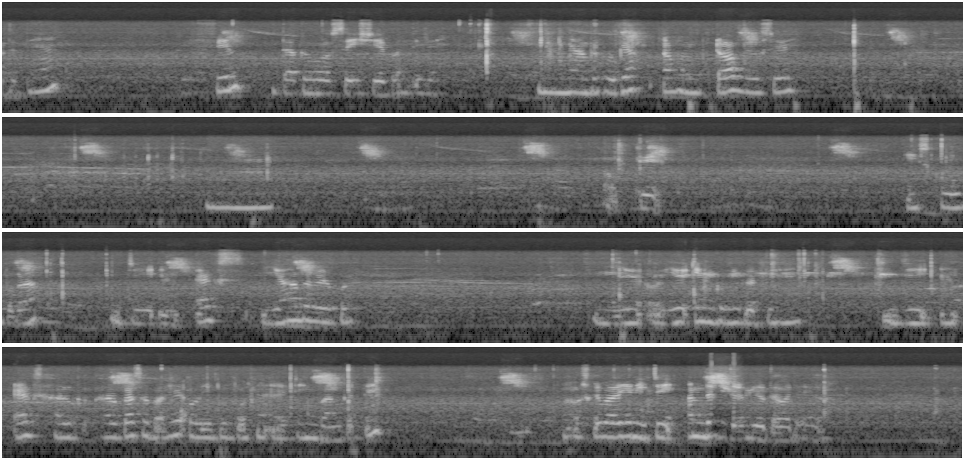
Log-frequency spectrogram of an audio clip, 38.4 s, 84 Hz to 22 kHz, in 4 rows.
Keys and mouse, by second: 2.4 shift+click, 4.5 shift+click, 5.4 f, 7.0 KP_7, 9.0 ctrl+KP_6, 12.0 KP_3, 13.7 KP_8, 17.7 click, 19.6 g, 23.4 click, 25.5 shift+click, 27.2 g, 30.9 o, 34.9 click.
